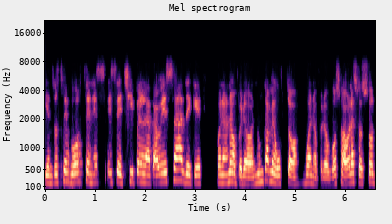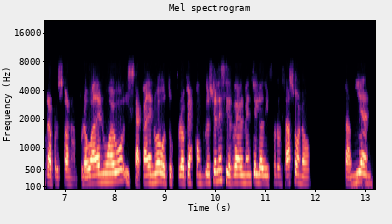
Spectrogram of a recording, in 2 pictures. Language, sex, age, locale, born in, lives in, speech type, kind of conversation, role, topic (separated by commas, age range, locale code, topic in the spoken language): Spanish, female, 30-34, es-AR, Argentina, Netherlands, conversation, unstructured, none, ¿Cómo puedes mantener viva la chispa con el paso del tiempo?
